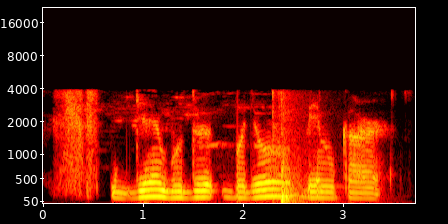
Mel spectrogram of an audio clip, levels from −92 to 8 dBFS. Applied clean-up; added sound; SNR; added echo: none; Squeak; 10 dB; none.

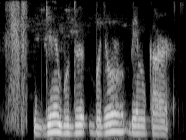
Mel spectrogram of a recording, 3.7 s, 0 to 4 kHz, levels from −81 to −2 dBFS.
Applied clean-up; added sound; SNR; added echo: none; none; none; none.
